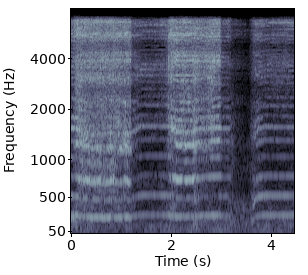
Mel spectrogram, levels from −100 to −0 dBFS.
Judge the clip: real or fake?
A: fake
